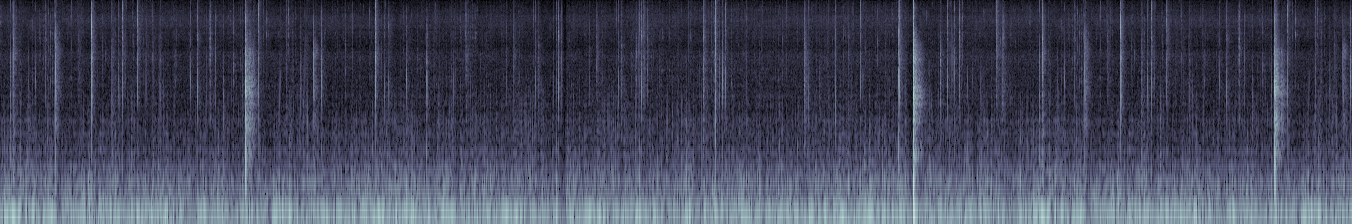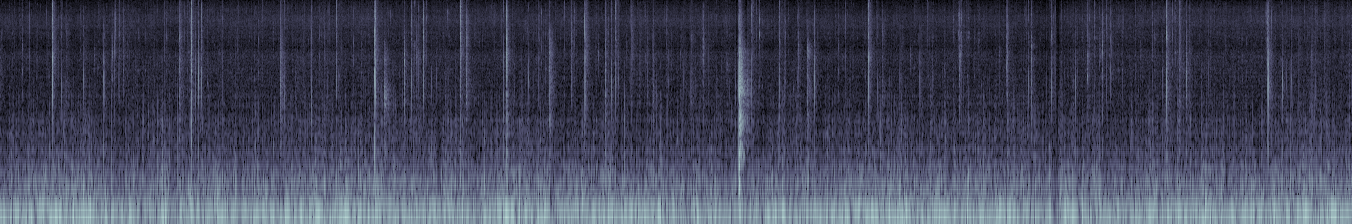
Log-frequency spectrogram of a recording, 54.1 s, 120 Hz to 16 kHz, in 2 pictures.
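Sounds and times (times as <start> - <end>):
fireplace fire crackling: 0.0 - 54.0
loud fire pops: 0.0 - 54.0.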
